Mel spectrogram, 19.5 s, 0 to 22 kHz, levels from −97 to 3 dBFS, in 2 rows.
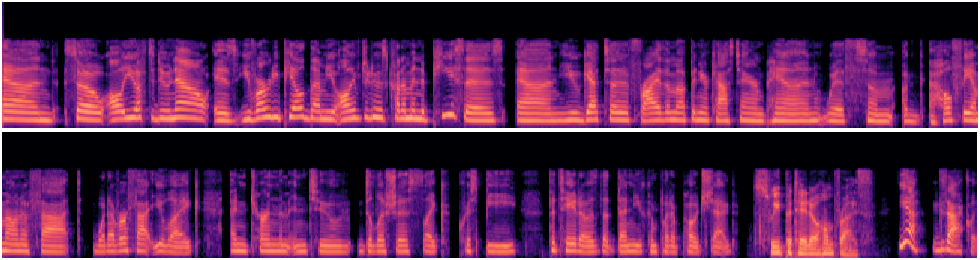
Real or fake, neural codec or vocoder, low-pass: fake; codec, 16 kHz, 16 kbps, FunCodec, trained on Chinese and English, 50 frames a second; 7.2 kHz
